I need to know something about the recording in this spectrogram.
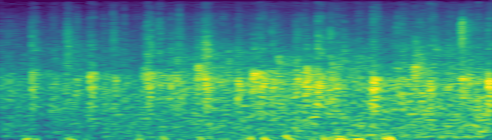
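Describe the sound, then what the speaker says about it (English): Audience applause at a university innovation challenge event for a jazz trio, a full, continuous crowd clapping that stays steady and fairly loud for the whole stretch. "Big round of applause once more for our jazz trio."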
